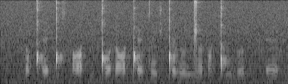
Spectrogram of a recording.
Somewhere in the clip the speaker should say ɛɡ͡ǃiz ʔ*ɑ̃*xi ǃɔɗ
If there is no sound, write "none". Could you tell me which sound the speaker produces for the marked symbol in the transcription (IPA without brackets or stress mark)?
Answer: ɑ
